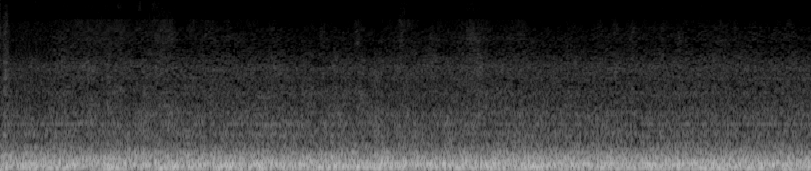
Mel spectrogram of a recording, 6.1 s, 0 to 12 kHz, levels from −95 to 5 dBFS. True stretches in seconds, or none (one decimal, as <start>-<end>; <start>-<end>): 0.0-0.6; 1.3-2.2; 3.6-6.1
